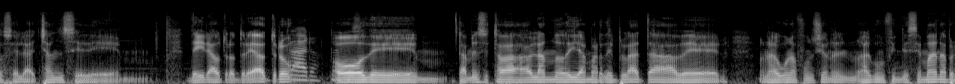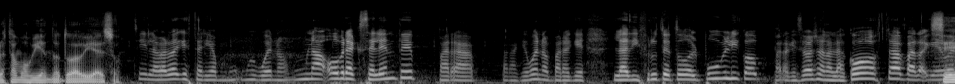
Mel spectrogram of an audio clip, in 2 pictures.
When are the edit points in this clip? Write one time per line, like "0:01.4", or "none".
none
